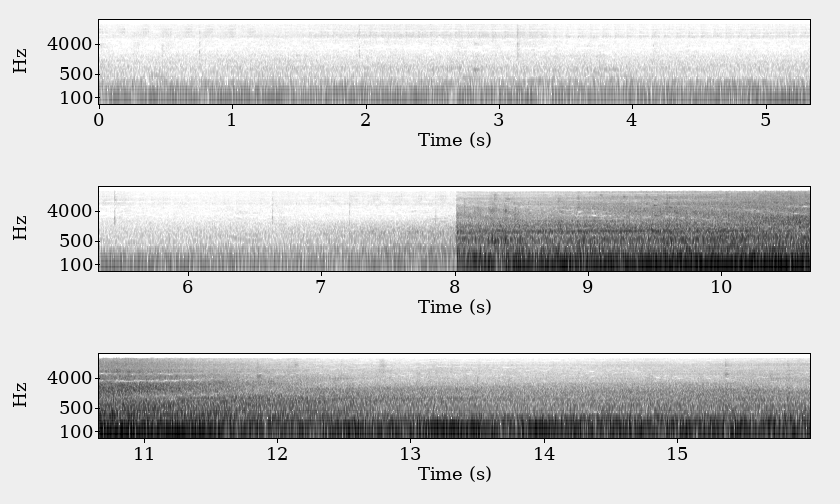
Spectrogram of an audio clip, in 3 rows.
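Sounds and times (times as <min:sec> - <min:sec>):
traffic noise: 0:00.0 - 0:16.0
truck driving past: 0:08.0 - 0:16.0.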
